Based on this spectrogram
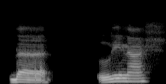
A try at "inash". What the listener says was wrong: That's not an L, that's an I.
